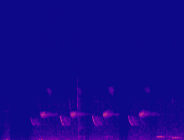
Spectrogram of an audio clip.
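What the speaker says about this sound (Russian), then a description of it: "Птичка поет." A small bird sings repeated high, bright chirping phrases in short bursts, fairly close, over a low rumbling background.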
